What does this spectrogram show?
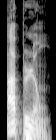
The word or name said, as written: aplomb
